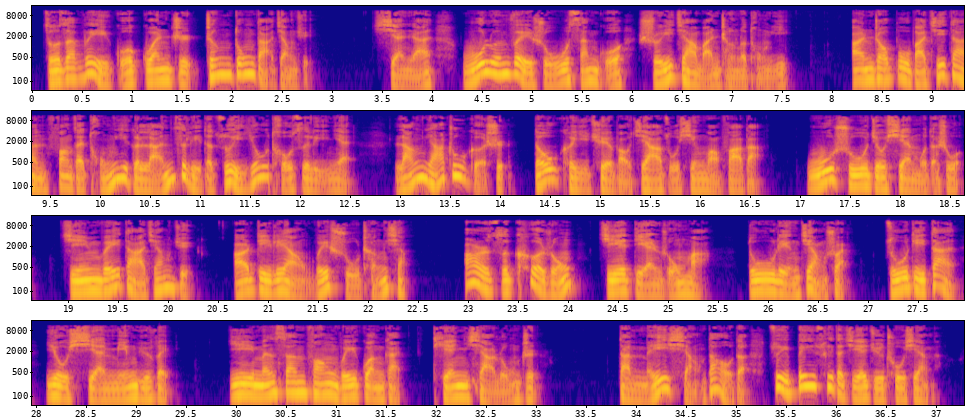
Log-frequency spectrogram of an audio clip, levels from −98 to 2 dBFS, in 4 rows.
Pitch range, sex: 90-140 Hz, male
